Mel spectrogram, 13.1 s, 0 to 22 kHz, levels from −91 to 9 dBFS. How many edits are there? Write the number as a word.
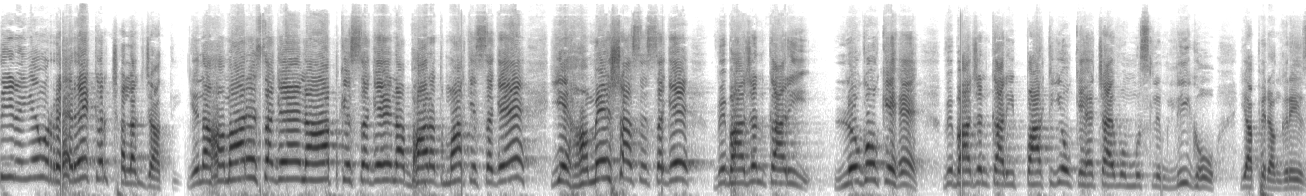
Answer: one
